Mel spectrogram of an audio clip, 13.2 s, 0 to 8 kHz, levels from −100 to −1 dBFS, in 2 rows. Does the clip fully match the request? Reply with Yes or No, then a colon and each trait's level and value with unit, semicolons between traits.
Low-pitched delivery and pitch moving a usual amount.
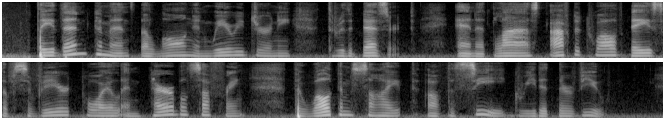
No: medium, 145 Hz; average, 4.2 semitones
